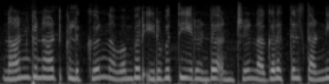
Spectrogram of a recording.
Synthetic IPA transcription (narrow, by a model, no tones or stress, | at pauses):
naːnɡɯnaːʈkɐɭɯkːɯnɐʋɐmbɐɾɪɾɯbɐt̪ːiɪɾɐɳɖɯɐndrɯnɐɣɐɾɐt̪ːɪlt̪ɐɳːɪ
